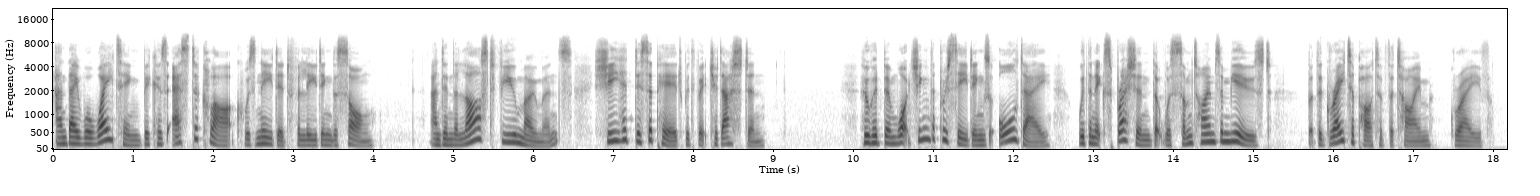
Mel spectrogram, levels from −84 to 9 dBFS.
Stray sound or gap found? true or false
false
